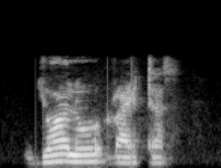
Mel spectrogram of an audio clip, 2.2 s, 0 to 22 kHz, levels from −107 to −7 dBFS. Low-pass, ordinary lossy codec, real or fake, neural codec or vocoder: 5.4 kHz; Opus, 64 kbps; real; none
